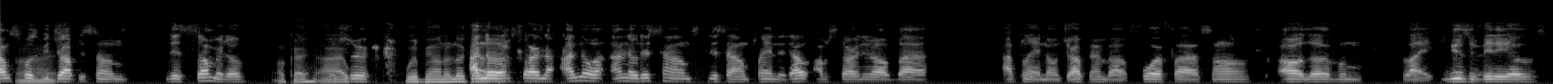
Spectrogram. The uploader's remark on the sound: Phone interview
